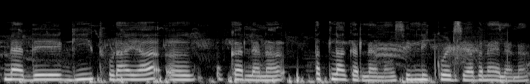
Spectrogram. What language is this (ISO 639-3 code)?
doi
